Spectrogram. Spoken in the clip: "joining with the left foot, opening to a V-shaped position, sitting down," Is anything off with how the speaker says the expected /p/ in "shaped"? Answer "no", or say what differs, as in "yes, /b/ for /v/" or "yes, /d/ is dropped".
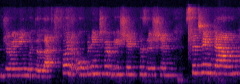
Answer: yes, /p/ is dropped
